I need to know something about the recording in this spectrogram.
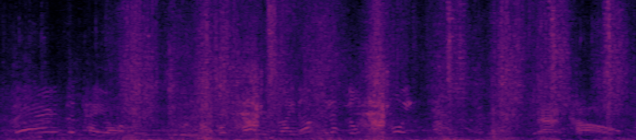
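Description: Energy weapons crackle and zap in bursts.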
